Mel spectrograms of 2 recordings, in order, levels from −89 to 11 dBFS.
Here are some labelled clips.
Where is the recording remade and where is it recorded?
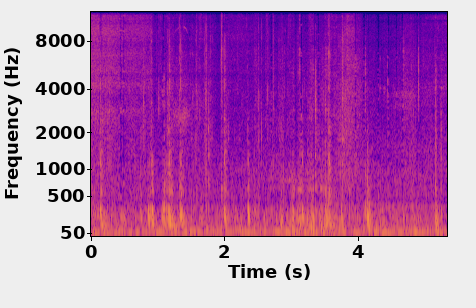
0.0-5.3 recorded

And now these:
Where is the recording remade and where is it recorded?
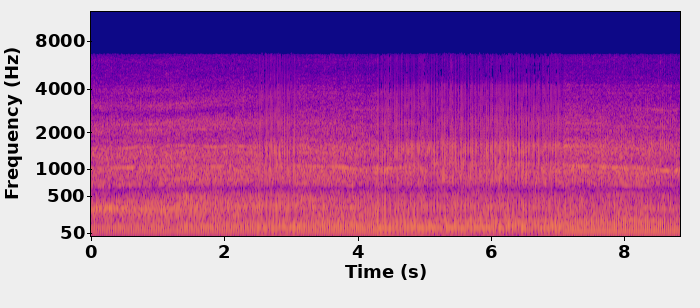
0.0-2.5 recorded; 2.5-3.1 remade; 3.1-4.3 recorded; 4.3-7.1 remade; 7.1-8.8 recorded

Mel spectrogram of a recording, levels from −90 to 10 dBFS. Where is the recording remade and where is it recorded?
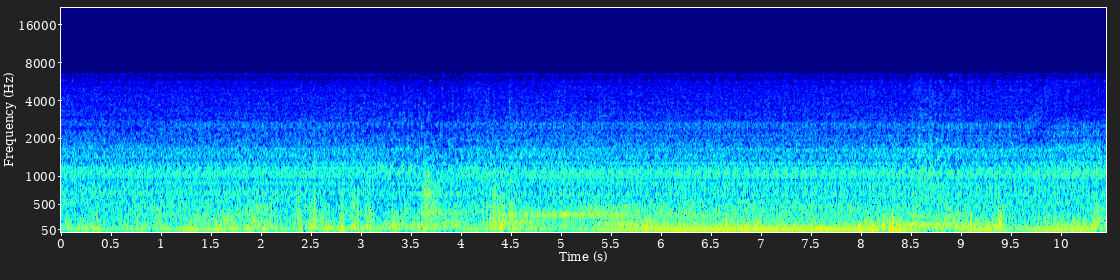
0.0-3.2 recorded; 3.2-4.0 remade; 4.0-8.5 recorded; 8.5-9.0 remade; 9.0-10.5 recorded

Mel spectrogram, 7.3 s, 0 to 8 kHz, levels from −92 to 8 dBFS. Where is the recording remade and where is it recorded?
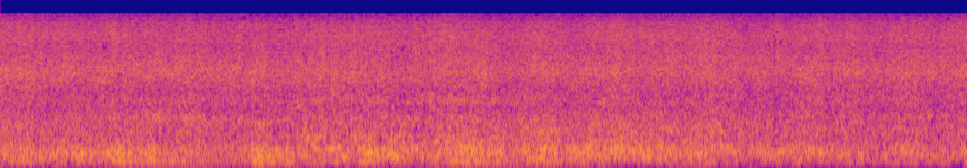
0.0-1.8 recorded; 1.8-3.5 remade; 3.5-7.3 recorded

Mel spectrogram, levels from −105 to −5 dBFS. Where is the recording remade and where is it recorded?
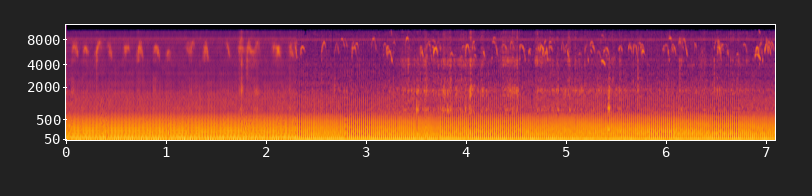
0.0-2.3 remade; 2.3-7.1 recorded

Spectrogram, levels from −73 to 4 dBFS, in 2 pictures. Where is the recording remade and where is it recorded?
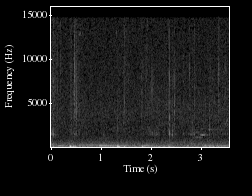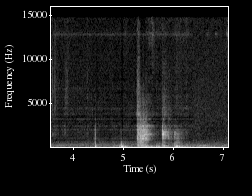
0.0-3.6 recorded; 3.6-6.4 remade; 6.4-7.1 recorded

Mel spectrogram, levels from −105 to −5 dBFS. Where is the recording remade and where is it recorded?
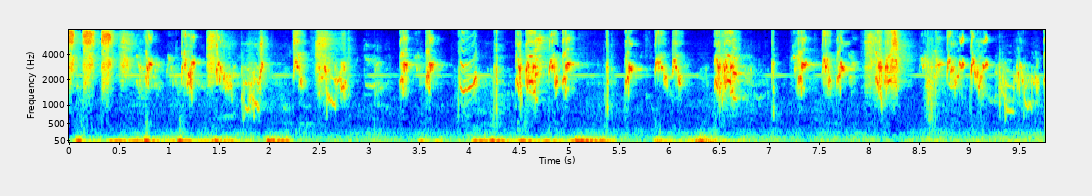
0.0-1.6 recorded; 1.6-2.8 remade; 2.8-5.9 recorded; 5.9-6.4 remade; 6.4-9.8 recorded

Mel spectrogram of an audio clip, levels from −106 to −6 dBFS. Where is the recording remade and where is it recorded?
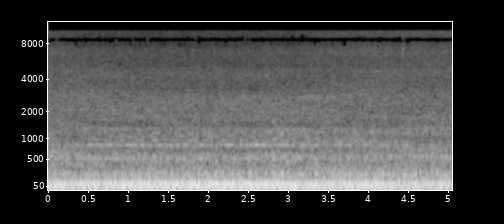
0.0-5.1 recorded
